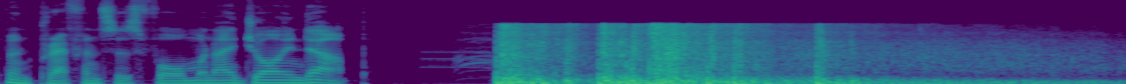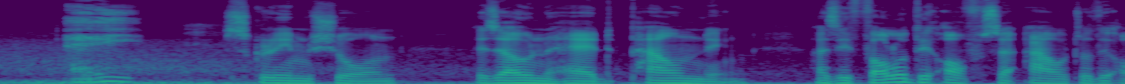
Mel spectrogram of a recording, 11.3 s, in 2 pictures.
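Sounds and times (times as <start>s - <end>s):
speech: 0.0s - 1.9s, 6.0s - 11.2s
artillery gunfire booming: 2.5s - 6.8s.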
